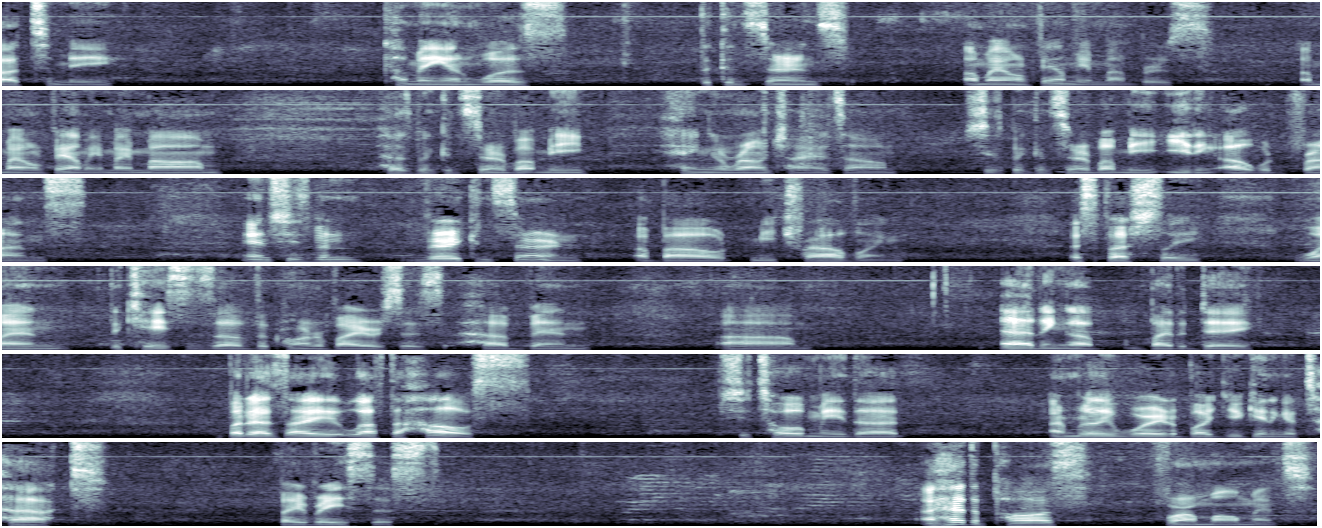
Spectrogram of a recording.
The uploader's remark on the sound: I decided to do an impromptu episode, breaking away from my normal podcast routine. Episode aired live from Chicago O'Hare airport as I'm preparing to leave for Los Angeles tonight.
